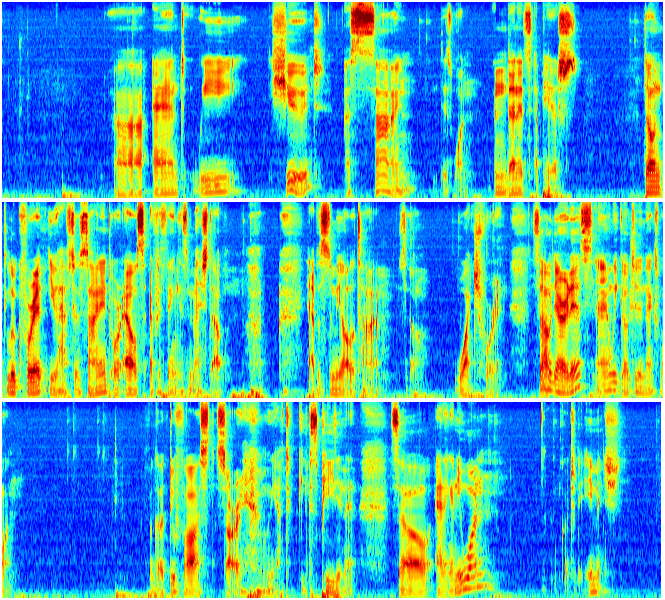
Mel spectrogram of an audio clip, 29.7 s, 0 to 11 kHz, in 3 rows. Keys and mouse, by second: 0.0 click, 0.9 s, 6.5-8.3 drag, 8.3 s, 9.6-11.4 drag, 12.6-13.7 drag, 15.4 s, 16.1 g, 17.0 s, 18.7 KP_7, 21.6 z, 22.0 b, 26.4-29.7 drag.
